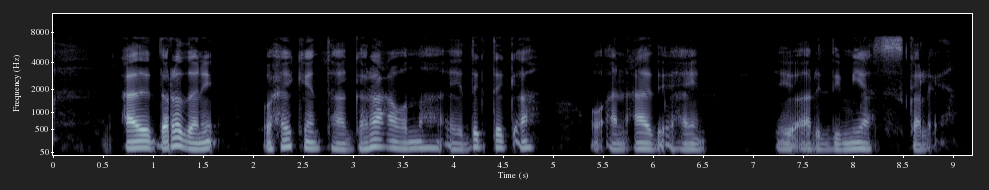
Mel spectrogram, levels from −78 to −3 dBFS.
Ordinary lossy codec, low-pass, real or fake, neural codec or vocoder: none; 7.2 kHz; real; none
